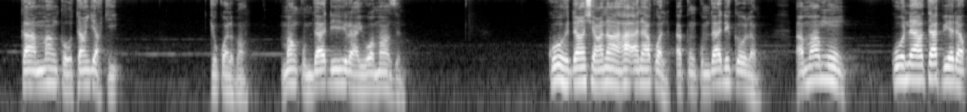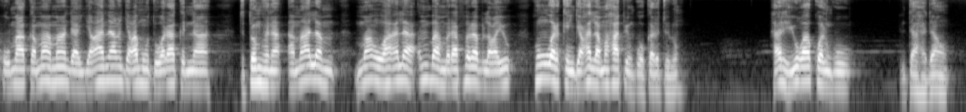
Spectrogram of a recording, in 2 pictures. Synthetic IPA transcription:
ka˨ma˦ŋka˨wta˦ŋɡʲa˨kki˨ | ki˨kʷa˨lpa̰˨ŋ | ma˦ŋku˨mda˦ɗi˦ɾa˨ju˦wa˦ma˦ŋzɨ̰˨n | ko˦hi˨da˦ŋ˦ʃa˨˦ŋ˨na˦ŋa˨ɦa˦a˨˦na˦kʷa˨la˨kɨ˨nku˨mda˦ɗi˦ka˨wla̰˨m | a˨mːa˦mu˨ | ko˦na˦kta˦pi˨ja˦da˨ku˨kma˦ka˨ma˦˨ma˦ŋ˦nda˨ɡʲa˨a˦hna˦kɡʲa˨ka˦mu˨tu˨wa˦ɾa˦kɨ˨n˦na˦ | tu˨to˦mhɨ˦na˦a˨mːa˦la˨mː | a˦ŋ˨wa˨ha˦la˨ɨ˦nba˨mə˨ɾa˦phɨ˦ɾa˦bla˨ɡa˨ju˦ | hu˦n˦wa˨ɾkɨ˨nɡʲa˨ka˦la˨ma˦ɦa˦pi˨ŋko˨ka˨˦ɾtu˨lu˦ŋ | ha˦ɾhi˨ju˦ka˦kʷa˨lŋɡu˦˨ | n˨ta˨ɦi˨da˦ŋu˨

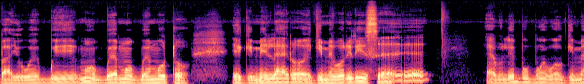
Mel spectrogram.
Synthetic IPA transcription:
ba̰˨jo˨wɛ˦ɡ͡be˦mɔ˦˨ɡ͡bɛ˦mɔ˦ɡ͡bɛ˨˦mo˦tɔ̰˨e˨ɡi˨mḛ˦la˦i˦ɾɔ˦ḛ˨ɡi˨mɛ˨βɔ˦ɾi˦ɾi˦sɛ˦ | ɛ̰˨βu˨le˦bu˦ɡ͡bũ˦e˦˨wɔ˨ɡi˨mɛ˦

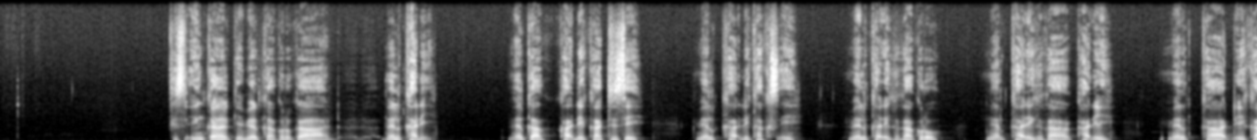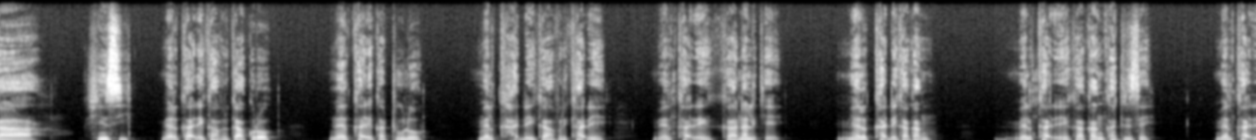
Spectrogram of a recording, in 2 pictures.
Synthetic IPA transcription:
ti˨si˦nka˨la˦lkʼe˨m˦e˦lka˨ku˦ɾo˦ka˨m˦e˦lka˨ɗḛ˨ | m˦e˦ka˨ka˨ɗe˨ka˨ti˨se˦ | m˦e˦lkʰa̰˨ɗe˨ka˨ki̥˨se˦ | m˦e˦lka˨ɗḛ˦ka˨ka˨ku˦ɾo˦ | m˦e˦lka˨ɗe˦ka˨a˨ka˨ɗe˦ | m˦e˦lka˨ɗḛ˨ka˨ | hi˦nsi˦ | mi˦a˦lka˨ɗe˨ka˨fu˨ɾi˨ka˨ku˦ɾo˦ | mi˦ja˦lka˨ɗe˨ka˨tu˦lo˦ | mi˦a˦lkʰa˨ɗe˨ka˨fɾi˨ka̰˨ɗe˨ | mḭ˦a̰˦lka̰˨ɗḛ˨ka˨na˦lkʼḛ˨ | mi˦a˦lka˨ɗe˨ka˨ka˦ŋ | mi˦a˦ka̰˨ɗḛ˨ka˨ka˦ŋka˨t̬i˨lse˦ | mi˦a˦lka̰˨

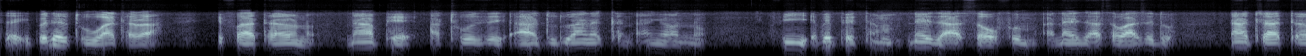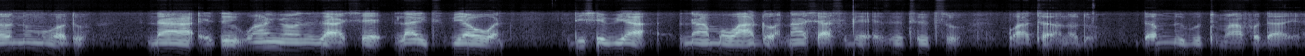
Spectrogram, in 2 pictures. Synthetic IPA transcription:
sɛ˨ḭ˨pʰɛ˦da˦˨tʰʊ˨wɔ˨a˦tʰa˨ɾa̰˨ | ɪ˦fa˨a˨tʰa˦ɾnʊ̰̃˨ | nã˦pʰɛ˨a˨tʰʊ˦d͡zɪ˦ʔa˨dʊ˦dʊ˦a˦nã˦kʰã˨na̰˨ɲᶣɔ̃˨˦nː˦ʊ̰̃˨ | fe˨i˨ʔɛ˨bɛ˦pʰɛ˨tʰã˦mnɪ̃˦˨d͡za˨a˨sa˨wfã˦ma̰˨nã˦ɛ˨d͡za˨sa˨wa˨d͡zɪ˦dʊ˨ | nã˦˨tʰɾa˦tʰa˦nʊ̃˦mũ˨ɔ˨dʊ˨ | nã˨ɛ˨d͡zɪ˨wɔ̃˦a˦ɲᶣɔ̃˦n˦za˨ɕɛ˨la˦ɪ˨tʰbi˦a˦˨wɔ̃˨n˨ | dɪ˦ɕɛ˨bi˦a˨nã˦mã˨wã˨˦a˦dɔ˨nã˦a˨ɕɛ˨a̰˨sɪ˦dɛ˨ɛ˨zɪ˦tʰɪ˦tʰɪ˨ɾʊ̰˨ | wɔ̰˦a˦tʰa̰˨a̰˨nʊ̃˨dʊ˨ | dã˦mnʊ̃˦˨bo˦tʰũ˨ma˨fɔ˨da̰ː˦˨jɛ̰˨

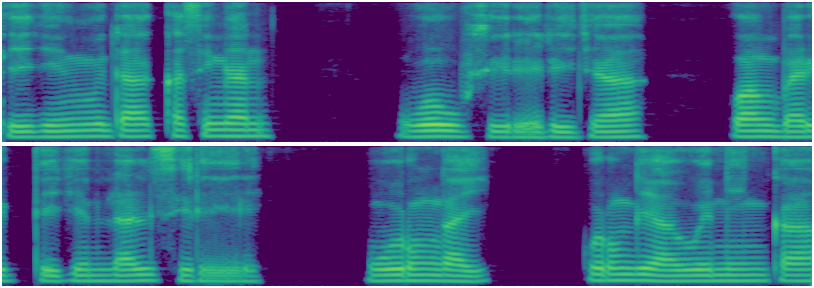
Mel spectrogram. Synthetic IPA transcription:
te˨ɡi˨nwu˦ta˦ka˦si˦ŋa˦n | wo˦wsi˨ɾḛ˨ɾi˨d͡ʒa˦ | wa˦ŋba˨ɾi˦k̚te˨ɡi˦nla˦lsi˨ɾḛ˨ɾi˨ | wu˦ɾu˦ŋɡa˦j | ku˦ɾu˦ŋɡi˦ja˨we˦ni˦ŋka˦

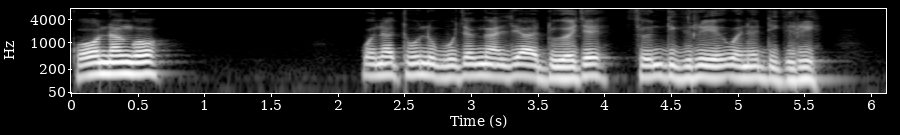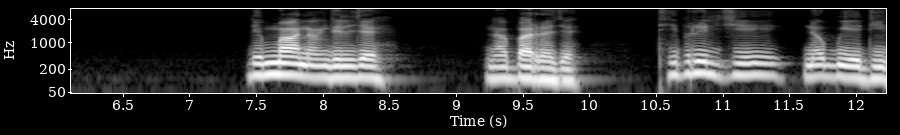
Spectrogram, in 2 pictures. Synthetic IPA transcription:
ko˦na˦ŋɡo˦ | wa˨na˦tu˦nu˨bu˨d͡ʒe˦ŋa˨li˦ja˦˨du˨we˨d͡ʒe˦so˨˦n˦di˨ɡi˨ɾi˦je˨˦wo˨na˦di˨ɡi˨ɾi˦ | di˦mma˦na˨ŋdi˦ld͡ʒe˦ | na˨ba˨ɾa˨d͡ʒe˨ | tʰi˦bi˦ɾi˦ld͡ʒi˦na˦bu˦je˨di˦˨

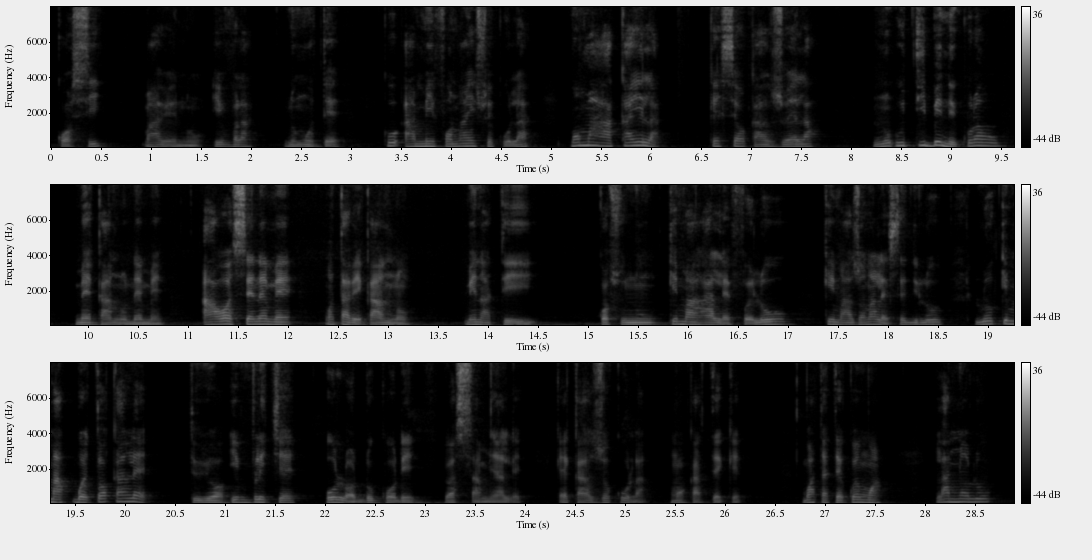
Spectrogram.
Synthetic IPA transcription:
kɔ˨sɪ˦ | mʔã˨˦wɛ˨nʊ̃˨ɪ˦vla˦ | no˨mo˦t̪ɛ˨˦ | ko˦ʔa˨mɪ̃˨fɔ˧nã˦jɪ˦sʊ˨˦ɛ˦ko˨la˦ | mɔ̃˦mã˦ɣa˨ka˦jɪ˦la˨ | kɛ˦sɛ˦wɔ˦ka˨zʊ˨ɛ˦la˦ | nʊ̃˦ʔu˦t̪i˦be˦ne˨ku˦ɾa˦wo˦ | mɛ˨ka˨˦nʊ̃˨nɛ̃˨mɛ̃˨a˨wɔ˦˨sɛ˦nɛ˦mɛ˨mʔɔ˦t̪a˦bɪ˨ka˨˦nɔ̃˨ | mẽ˦nã˨t̪e˨ | kɔ˨su˨nũ˨˧ke˦mã˨ɣa˧lɛ˨fɛ˨lo˦ | ke˦mã˨zɔ˦nã˦lɛ˨sɛ˦d̪i˨lo˦lo˦ke˦mã˨˦k͡pɛ˨t̪ɔ˦ka˦lɛ˦ | t̪o˨jɔ˨ʔi˦vle˦t͡ʃɛ˦ | wo˦lɔ˨do˦kɔ˦ɖe˦jɔ˨sa̰˨mĩ˨a˨lɛ̰˨ | kɛ̰˦ka˨˦zɔ˦ko˦˨la̰˨ | mɔ̃˦ka˨t̪ɛ˨kɛ˨ | ba˦t̪a˧t̪ɛ˨kwɛ˦mõ˦ã˨ | la˦nɔ̃˦lo˦

